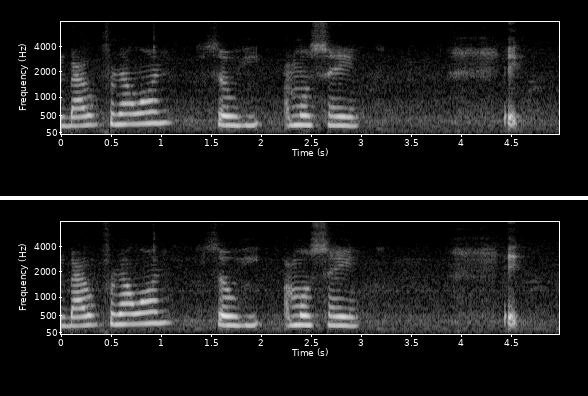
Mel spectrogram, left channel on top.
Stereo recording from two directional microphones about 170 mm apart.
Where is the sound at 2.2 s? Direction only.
10° left (ahead or behind).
